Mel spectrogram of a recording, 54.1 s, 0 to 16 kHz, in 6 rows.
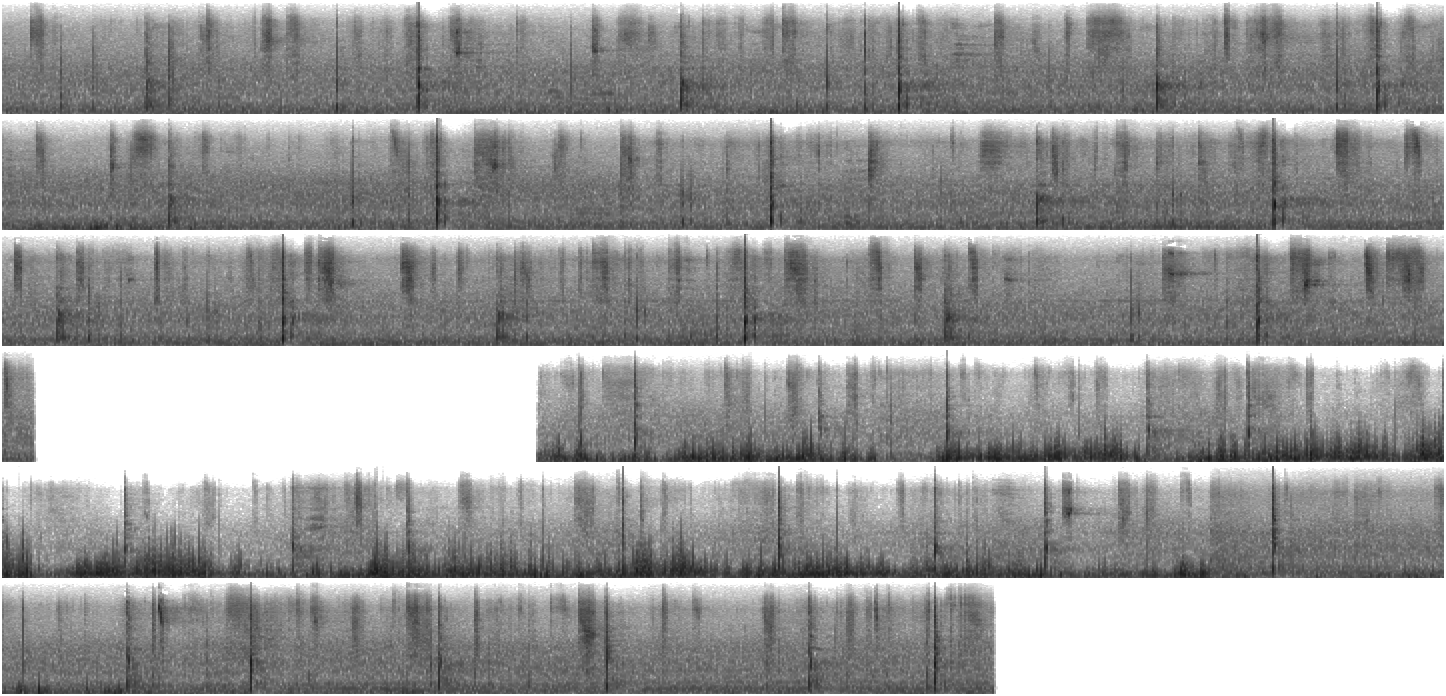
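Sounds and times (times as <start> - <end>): tennis racket hitting ball: 0.2 - 10.5, 11.1 - 24.4, 25.0 - 27.0, 40.8 - 51.2
shoe squeaks on court: 1.0 - 10.7, 11.4 - 27.2, 42.6 - 51.3.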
